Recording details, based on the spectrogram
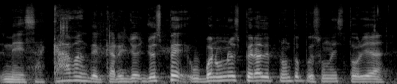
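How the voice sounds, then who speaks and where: A man talking in a casual literary discussion, halting and hesitant, with many fillers and restarts. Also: medium pitch, a little hiss or hum. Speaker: book discussion panelist.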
